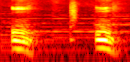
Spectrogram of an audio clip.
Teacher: Everything is going to happen in the nose. The shape of your lips is the same as when you say the letter O.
